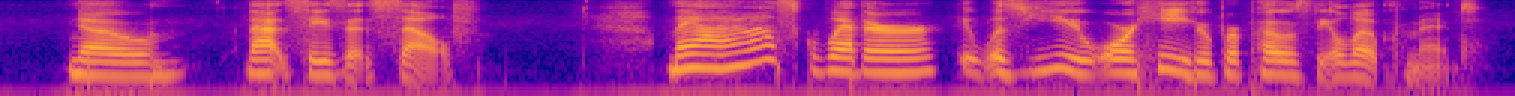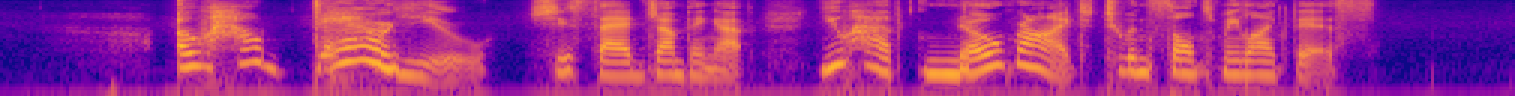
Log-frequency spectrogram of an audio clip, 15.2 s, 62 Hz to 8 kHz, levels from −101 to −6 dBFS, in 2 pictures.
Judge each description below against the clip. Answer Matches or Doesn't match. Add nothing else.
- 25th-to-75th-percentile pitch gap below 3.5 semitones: Doesn't match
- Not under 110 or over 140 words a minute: Matches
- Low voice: Doesn't match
